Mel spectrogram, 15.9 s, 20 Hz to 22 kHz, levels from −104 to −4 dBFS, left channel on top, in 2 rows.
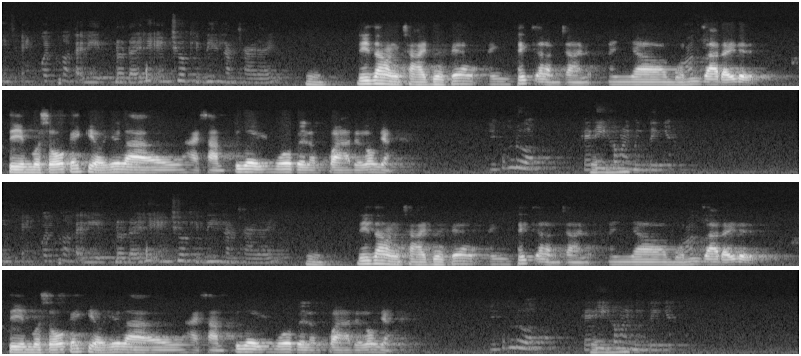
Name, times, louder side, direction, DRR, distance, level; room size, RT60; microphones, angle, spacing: voice 1, 0.0-2.8 6.8-7.1 12.8-13.4 13.8-14.7, equal, 30° left, 2 dB, 2.9 m, -48 dB
voice 2, 3.6-7.5 8.0-11.9 14.1-14.2, left 4 dB, 65° left, 16 dB, 0.7 m, -23 dB
27.5 x 22.0 x 4.8 m, 0.83 s
head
